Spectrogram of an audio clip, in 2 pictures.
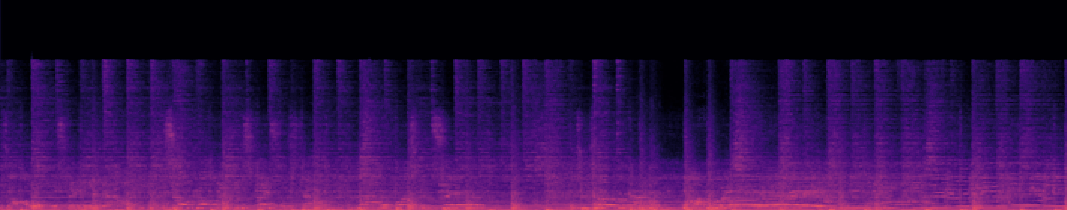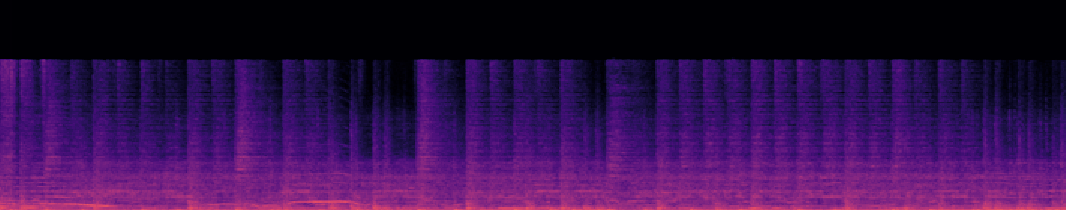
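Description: Live rock band playing a song: electric guitar, bass guitar and drum kit, with a voice singing over them.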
